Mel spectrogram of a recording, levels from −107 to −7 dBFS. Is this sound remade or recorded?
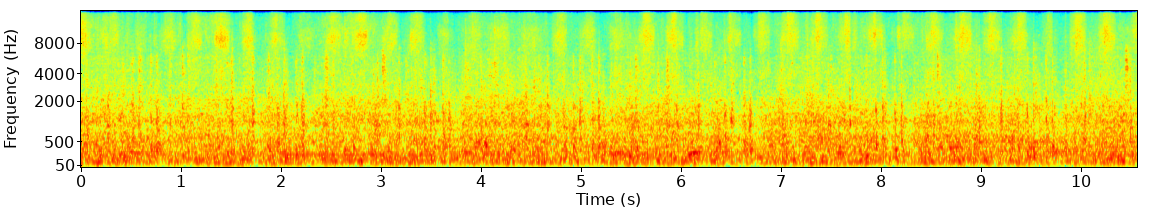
remade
